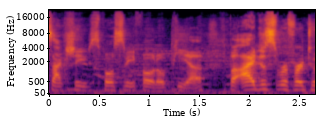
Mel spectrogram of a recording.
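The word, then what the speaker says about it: Photopea: browser Photoshop called um I think it's pronounced photoia, but I called it photo pe like as in like pee the vegetable cuz that's how it's spelled.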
